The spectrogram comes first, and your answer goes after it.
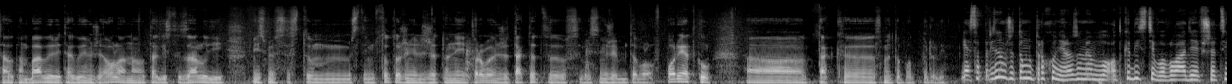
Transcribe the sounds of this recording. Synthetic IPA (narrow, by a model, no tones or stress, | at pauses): saɔt̪ɔmbaʋilit̪aɡʋɪɛmʒɛɔlanɔt̪aɡist̪ɔzaluɟiːmizmɛsast̪ɔmst̪iːmst̪ɔt̪ɔʒɲiliʒɛt̪ɔɲɛjɛpɾɔblɛːmʒɛt̪ak̚t̪ɔtɔsimisliːmʒɛbit̪ɔbɔlɔfpɔɾɪat̪ku | t̪akzmɛt̪ɔpɔt̪̚pɔɾḭlijasapɾiznamʒɛt̪ɔmut̪ɾɔxuɲɛɾɔzumjɛmbɔbɔʔɔ̰t̪̚kɛd̪iscɛʋɔʋlaːɟɛfʃɛt̪t͡si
